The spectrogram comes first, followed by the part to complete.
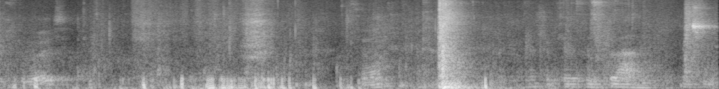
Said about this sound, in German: Rechts. So, da öffnet sich eine Tür. Ein gekachelter Raum.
